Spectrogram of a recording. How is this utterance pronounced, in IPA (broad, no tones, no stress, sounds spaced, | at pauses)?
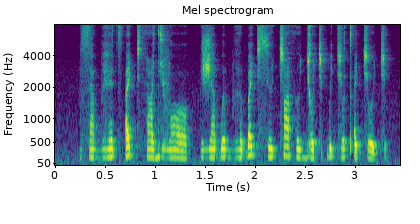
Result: s a bʱ ɛ t͡sʼ a c θ ɑ dʲ ə v ɔ | ʒ a ɓ ə bʱ ə ɓ a c s ʏ c ɑ θ ʊ ɟ ɔ c ɓ ə c ʊ tʼ a c ʊ c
